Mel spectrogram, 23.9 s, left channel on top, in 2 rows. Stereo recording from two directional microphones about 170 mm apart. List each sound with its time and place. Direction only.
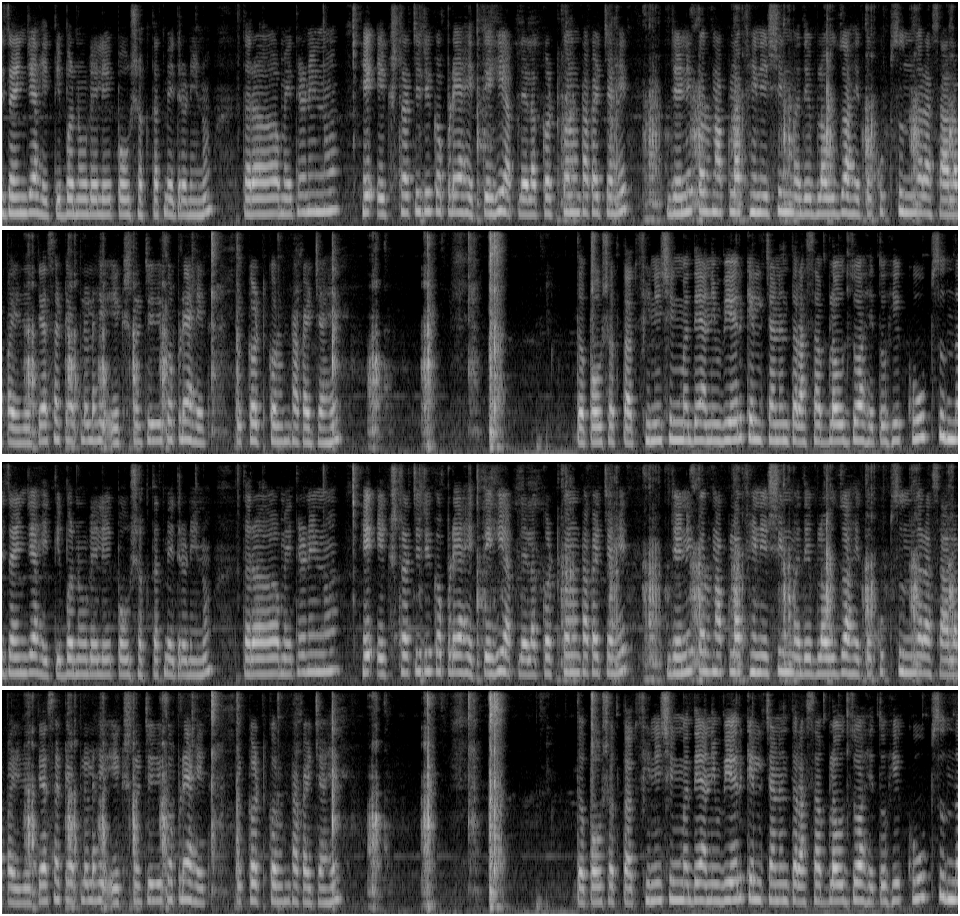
0.1 s speech: 50° left (ahead or behind); by 16.0 s 35° left (ahead or behind)
19.1 s speech: 35° left (ahead or behind)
